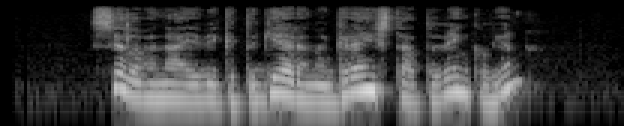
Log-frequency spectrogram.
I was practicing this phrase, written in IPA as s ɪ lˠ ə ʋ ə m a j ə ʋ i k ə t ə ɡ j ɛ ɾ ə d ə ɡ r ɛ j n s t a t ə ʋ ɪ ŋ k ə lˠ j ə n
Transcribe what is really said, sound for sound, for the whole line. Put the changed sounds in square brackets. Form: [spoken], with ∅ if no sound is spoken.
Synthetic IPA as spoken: s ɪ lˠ ə ʋ ə [n] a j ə ʋ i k ə t ə ɡ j ɛ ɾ ə [n] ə ɡ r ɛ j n s t a t ə ʋ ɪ ŋ k ə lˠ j ə n

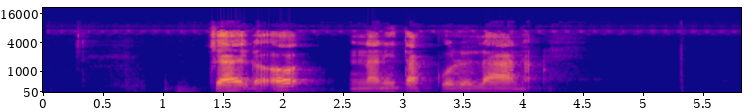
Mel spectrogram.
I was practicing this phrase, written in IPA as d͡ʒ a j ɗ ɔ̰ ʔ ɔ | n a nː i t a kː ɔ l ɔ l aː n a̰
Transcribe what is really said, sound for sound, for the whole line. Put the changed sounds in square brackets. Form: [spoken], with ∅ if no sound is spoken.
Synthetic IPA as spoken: d͡ʒ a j ɗ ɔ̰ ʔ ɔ | n a [n] i t a kː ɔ l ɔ l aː n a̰

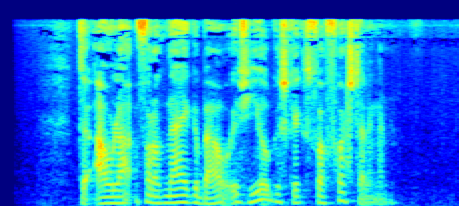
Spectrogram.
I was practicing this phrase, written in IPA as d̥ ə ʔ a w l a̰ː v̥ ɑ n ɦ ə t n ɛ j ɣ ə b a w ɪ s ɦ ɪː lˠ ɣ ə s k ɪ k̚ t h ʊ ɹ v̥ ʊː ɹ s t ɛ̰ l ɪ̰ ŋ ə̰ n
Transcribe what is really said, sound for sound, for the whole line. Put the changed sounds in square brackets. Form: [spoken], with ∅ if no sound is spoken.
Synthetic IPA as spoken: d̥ ə ʔ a w l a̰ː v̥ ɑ n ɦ ə t n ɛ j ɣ ə b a w ɪ s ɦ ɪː lˠ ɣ ə s k ɪ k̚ t [f] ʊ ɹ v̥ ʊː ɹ s t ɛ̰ l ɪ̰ ŋ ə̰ n

